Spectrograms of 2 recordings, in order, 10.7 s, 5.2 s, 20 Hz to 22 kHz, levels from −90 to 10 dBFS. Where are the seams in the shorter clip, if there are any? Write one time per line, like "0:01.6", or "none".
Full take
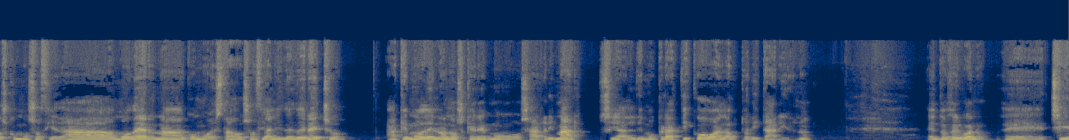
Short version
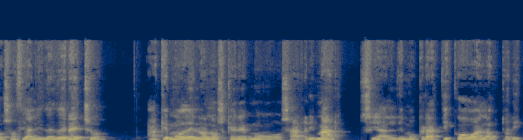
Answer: none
